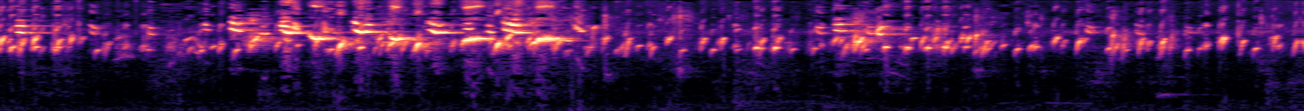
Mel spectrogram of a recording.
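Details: European goldfinches singing together, intended to excite caged males into song and mating readiness; loud dense twittering early on, then steadier rapid chirps and trills continuing throughout.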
